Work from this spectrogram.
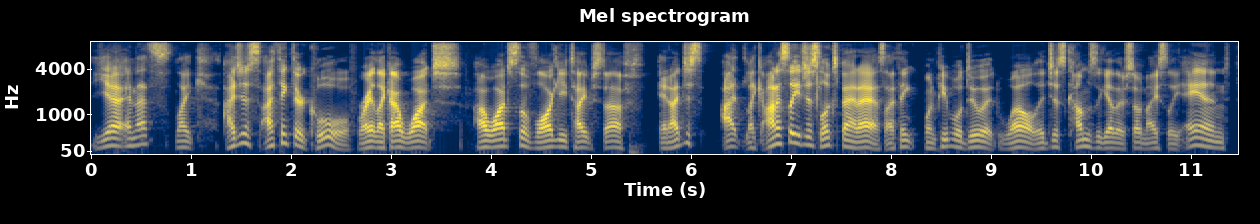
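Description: A man's voice: mid-range voice, lively intonation, normal speed, few pauses, a bit bright, no echo, clean studio sound. A man appearing as a podcast guest, chatting enthusiastically and saying "like" a lot. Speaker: guest, developer and YouTuber. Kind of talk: casual podcast conversation.

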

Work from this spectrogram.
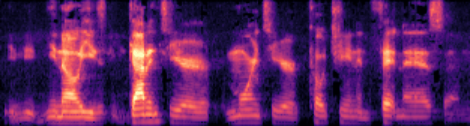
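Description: Young male comic guest from Sacramento, lowish voice, loose and self-deprecating, quick to laugh. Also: steady tone, a bit bright. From Sacramento, United States. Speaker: guest, stand-up comedian. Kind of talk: casual podcast chat.

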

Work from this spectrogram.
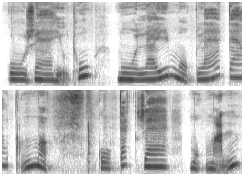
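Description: A woman narrating a children's fairy tale, reading slowly and clearly. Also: medium pitch, animated, warm tone. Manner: slow, clear storytelling. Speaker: storyteller.

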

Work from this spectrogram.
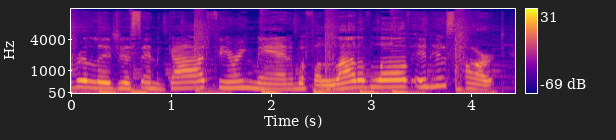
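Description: A woman hosting a storytelling show, reading a scripted biographical introduction of a featured guest. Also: high voice. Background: music.

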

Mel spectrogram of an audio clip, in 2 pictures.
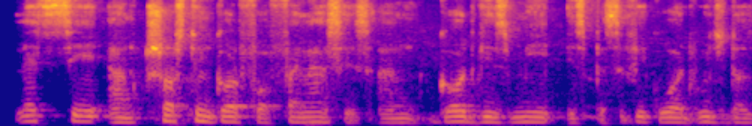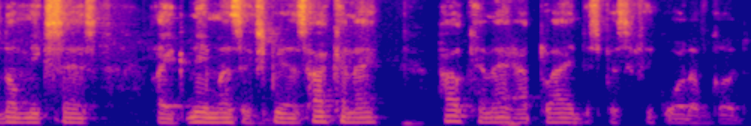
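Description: A man's voice: lowish voice, a little mellow. A male pastor leading an interactive sermon over a video call, talking with many repeated restarts and emphatic rising bursts.

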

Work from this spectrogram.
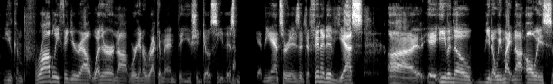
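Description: A male podcast host with a bright, forceful voice who runs the intros briskly and in an orderly way. The sound is close and dry. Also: medium pitch, no room sound. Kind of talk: casual podcast chat.

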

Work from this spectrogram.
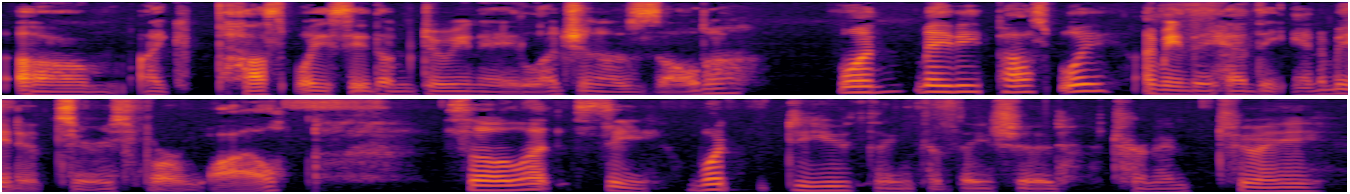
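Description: A man's voice: medium pitch, creaky, darkish tone, breathy edge, no echo. A man hosting a solo podcast, talking casually and conversationally straight to his listeners. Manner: conversational, addresses listeners directly. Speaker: podcast host.

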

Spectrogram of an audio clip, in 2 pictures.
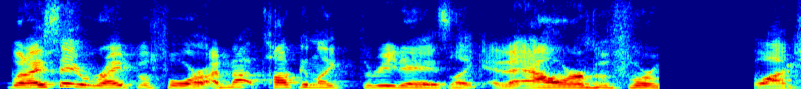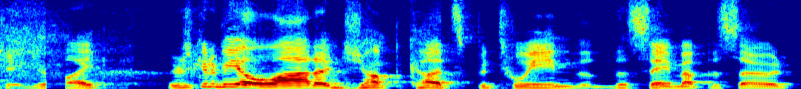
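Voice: mid-range voice, a little fast, a bit bright. A podcast host with a mid-range voice talks in a loose, casual way about anime and games. The delivery is opinionated and joking, with plenty of casual swearing.

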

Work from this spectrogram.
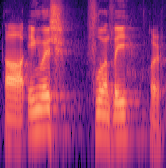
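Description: A young man from Hungary speaks with a Hungarian accent, pitched a little low. He tells his story to a church crowd in a loose, joking way, pausing on fillers and restarting lines. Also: clean tone. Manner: chatty, self-deprecating, many fillers. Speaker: youth pastor. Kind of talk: church talk, personal story.

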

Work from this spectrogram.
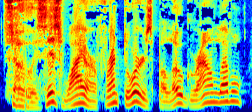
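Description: Grown guy doing a nosy doubtful kid, whiny, slow, swoopy husky voice, radio comedy skit. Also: on the high side, very animated, exaggerated voice. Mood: puzzled, protesting. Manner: questioning, whiny protest. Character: inquisitive, doubtful young son pestering his dad. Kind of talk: scripted comedy radio sketch.

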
